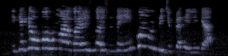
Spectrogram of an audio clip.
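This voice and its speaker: A woman talks in a raised, projected voice with a bright, sharp tone. Her pitch swings very widely. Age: 20s. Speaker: podcast host and social media creator. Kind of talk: casual chat.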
